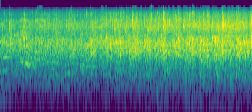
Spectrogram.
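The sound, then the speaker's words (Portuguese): A church audience applauds in celebration steadily, a dense wash of clapping that holds at an even, loud level for the whole stretch with no pauses or voices standing out. “Então comemora, dá uma salva de palmas, comemora, eu creio, porque Deus já está fazendo.”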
